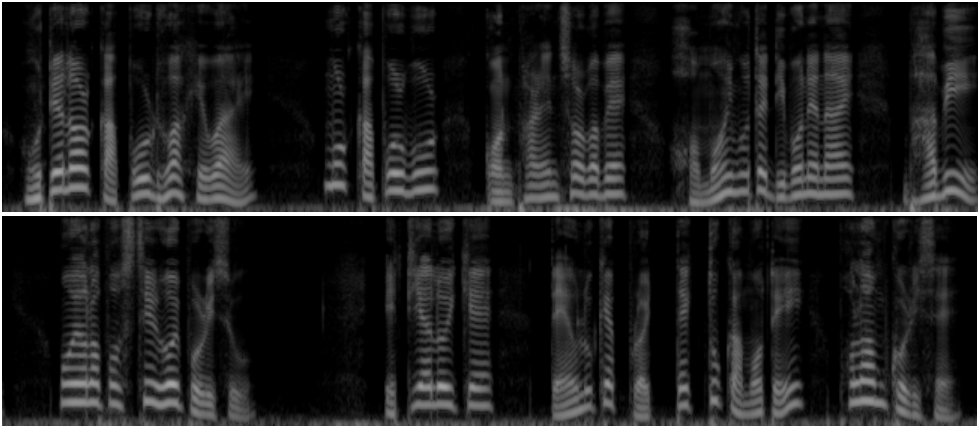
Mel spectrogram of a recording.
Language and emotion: Assamese, fearful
